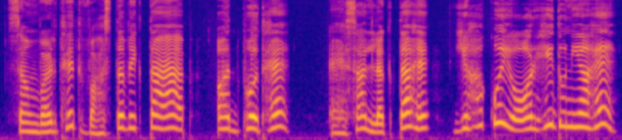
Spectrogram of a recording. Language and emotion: Hindi, surprised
